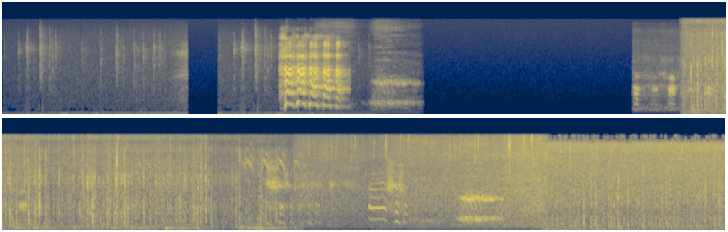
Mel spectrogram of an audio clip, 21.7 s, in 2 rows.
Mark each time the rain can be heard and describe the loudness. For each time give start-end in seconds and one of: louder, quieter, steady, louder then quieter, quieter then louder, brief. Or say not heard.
10.2-21.6 quieter then louder.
